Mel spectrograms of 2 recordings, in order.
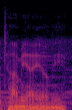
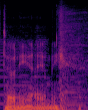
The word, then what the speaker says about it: Tony Iommi: I always say Tommy Iommi, but I think it's Tony Iommi. It's because Tommy rhymes with his name.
